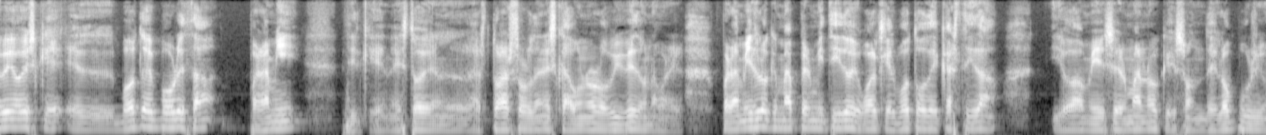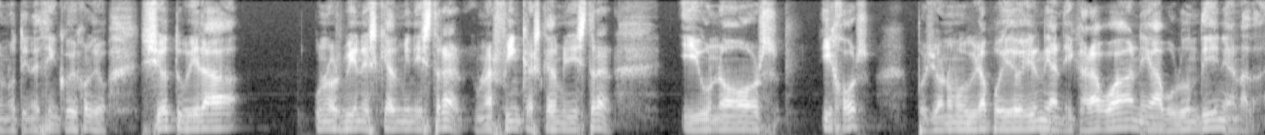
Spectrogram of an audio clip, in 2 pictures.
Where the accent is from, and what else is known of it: Zaragoza, Aragon, Spain; born or raised there; now in Valencia, Spain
